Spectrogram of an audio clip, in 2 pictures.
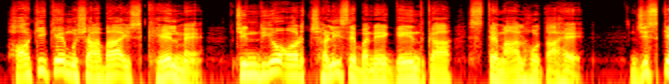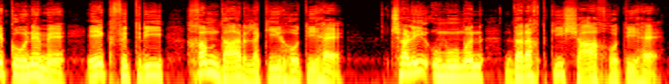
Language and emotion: Urdu, neutral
